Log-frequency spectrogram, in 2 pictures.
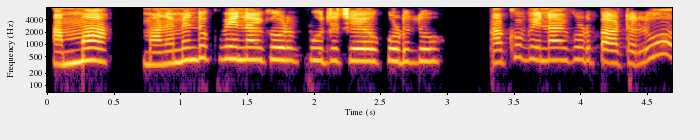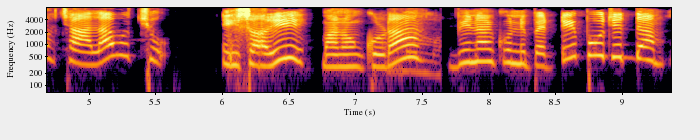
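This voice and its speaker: Lady doing a very high little village kid, poor, eager and innocent, moral story, dry sound. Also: moderate pace, fairly bright tone, no echo. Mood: pleading. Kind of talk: dramatised moral story acting.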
